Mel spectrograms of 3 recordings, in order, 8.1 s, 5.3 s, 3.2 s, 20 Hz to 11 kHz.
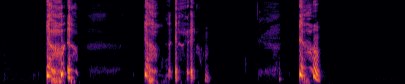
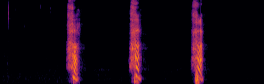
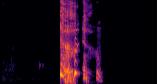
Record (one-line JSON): {"three_cough_length": "8.1 s", "three_cough_amplitude": 32768, "three_cough_signal_mean_std_ratio": 0.25, "exhalation_length": "5.3 s", "exhalation_amplitude": 31325, "exhalation_signal_mean_std_ratio": 0.25, "cough_length": "3.2 s", "cough_amplitude": 32768, "cough_signal_mean_std_ratio": 0.25, "survey_phase": "beta (2021-08-13 to 2022-03-07)", "age": "18-44", "gender": "Female", "wearing_mask": "No", "symptom_cough_any": true, "symptom_runny_or_blocked_nose": true, "symptom_headache": true, "smoker_status": "Never smoked", "respiratory_condition_asthma": false, "respiratory_condition_other": false, "recruitment_source": "Test and Trace", "submission_delay": "2 days", "covid_test_result": "Positive", "covid_test_method": "RT-qPCR", "covid_ct_value": 25.9, "covid_ct_gene": "ORF1ab gene"}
